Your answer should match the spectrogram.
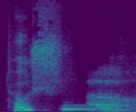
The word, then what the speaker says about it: Toshin: Trudy, did I pronounce that right? Tosin? Toshin? – Yeah, it would be Shin.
